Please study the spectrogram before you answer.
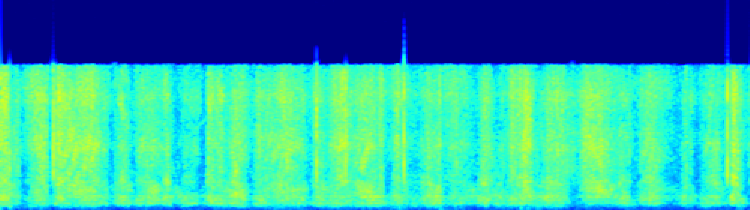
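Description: Long green nails tap and scratch across the white paper pages of a thick book lying open. A steady, dry, rasping scratch fills the clip, bright and papery, with little low end and a few sharper taps cutting through.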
